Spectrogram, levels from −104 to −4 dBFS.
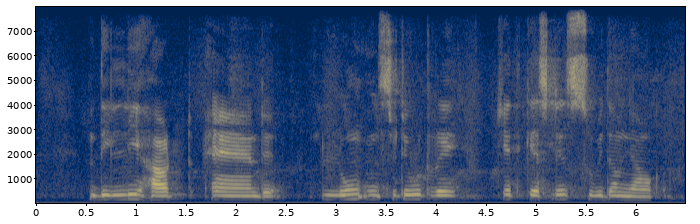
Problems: background sounds at intervals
